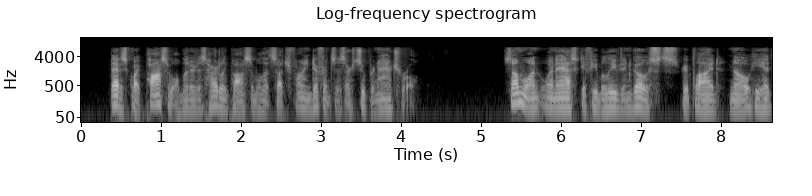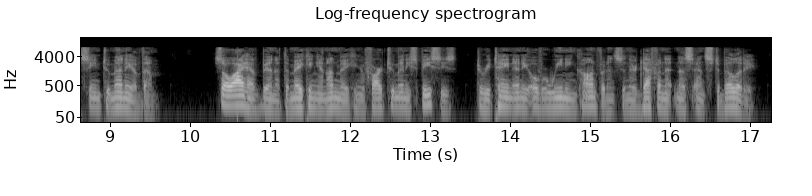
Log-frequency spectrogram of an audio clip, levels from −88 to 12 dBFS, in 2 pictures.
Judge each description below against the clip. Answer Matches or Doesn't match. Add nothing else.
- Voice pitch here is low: Matches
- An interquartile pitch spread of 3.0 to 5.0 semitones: Doesn't match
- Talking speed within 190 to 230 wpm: Matches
